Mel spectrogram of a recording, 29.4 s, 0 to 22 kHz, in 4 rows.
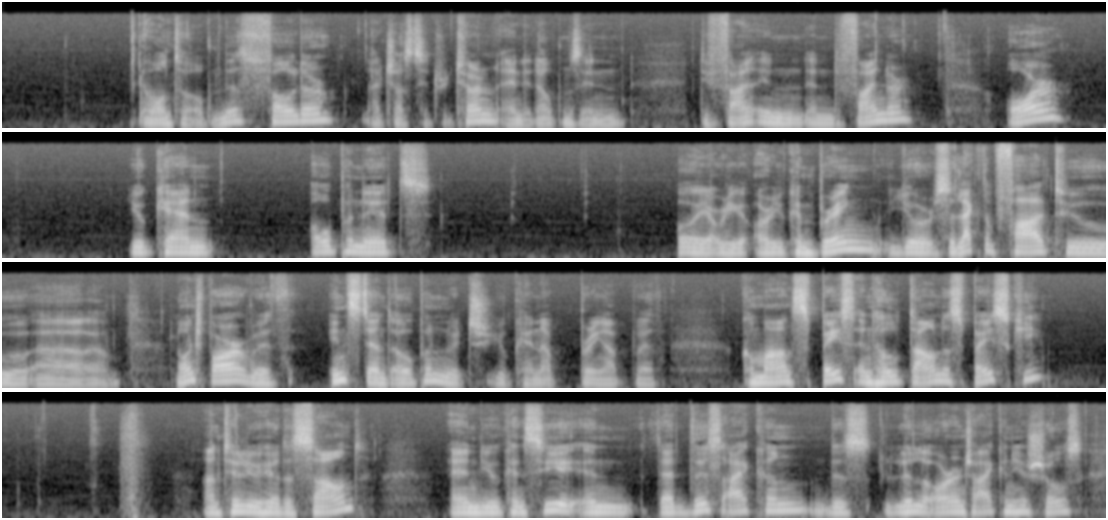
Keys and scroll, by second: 2.7 Return, 6.0 super+w.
